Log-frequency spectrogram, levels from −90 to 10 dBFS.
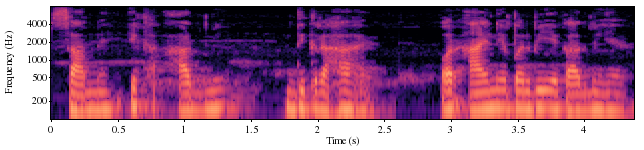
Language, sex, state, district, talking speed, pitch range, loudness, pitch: Hindi, male, Jharkhand, Ranchi, 180 wpm, 140-155 Hz, -19 LUFS, 145 Hz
